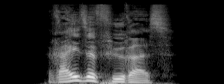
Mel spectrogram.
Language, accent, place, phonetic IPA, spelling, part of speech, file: German, Germany, Berlin, [ˈʁaɪ̯zəˌfyːʁɐs], Reiseführers, noun, De-Reiseführers.ogg
- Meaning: genitive singular of Reiseführer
